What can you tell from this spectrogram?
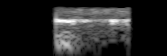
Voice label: Fire Departments, scanner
